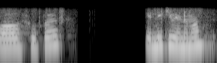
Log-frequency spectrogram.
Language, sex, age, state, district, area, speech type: Tamil, female, 18-30, Tamil Nadu, Thanjavur, urban, conversation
